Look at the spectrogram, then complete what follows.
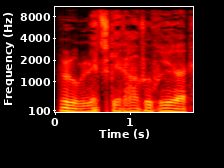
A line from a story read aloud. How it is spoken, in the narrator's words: He muttered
